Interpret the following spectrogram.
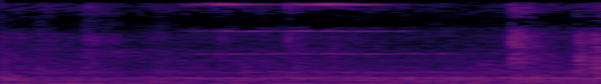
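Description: Steady low background rumble with no distinct event in it.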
